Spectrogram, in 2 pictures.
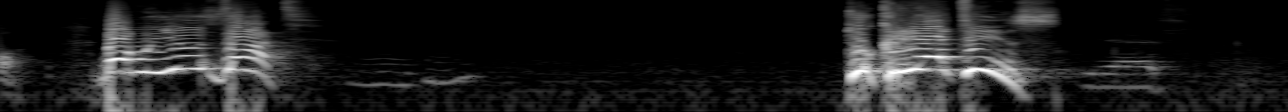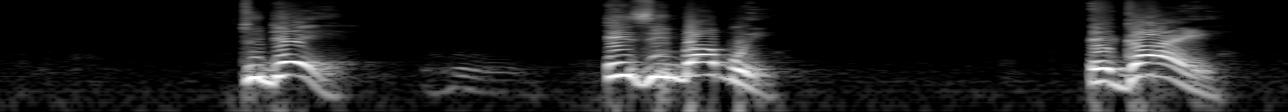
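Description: A middle-aged man preaches loudly and forcefully in short bursts, with pauses between them.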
